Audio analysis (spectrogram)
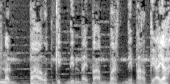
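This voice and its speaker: A man's voice: low voice, drawn-out words, a bit bright, faint music behind, full character voice. A man acting a sleep-deprived, complaining neighbour in an Ilocano-accented radio drama, groggy and groaning. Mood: groggy, irritated.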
